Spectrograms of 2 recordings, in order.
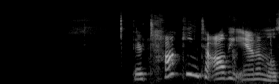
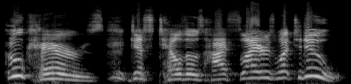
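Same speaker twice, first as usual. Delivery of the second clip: louder, scornful brush-off; dismissive debate jab; 3 semitones higher, 11 dB louder than usual. Acted. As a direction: wave the question away arrogantly. Snake brushes off birds in debate.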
